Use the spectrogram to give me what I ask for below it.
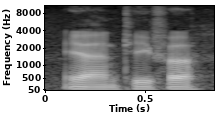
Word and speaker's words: Antifa: I'm not sure if I'm pronouncing Antifa. – This right. That's how I pronounce it. I wasn't sure Antifa.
